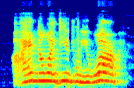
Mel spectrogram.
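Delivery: put-on very high, loud voice, almost crying. Retelling a driver who pulled up to apologize, imitating him almost crying. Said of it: "he's like almost crying".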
